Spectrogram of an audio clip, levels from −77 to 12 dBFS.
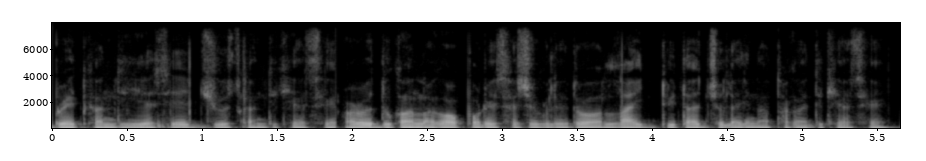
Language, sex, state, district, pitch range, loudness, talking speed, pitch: Nagamese, male, Nagaland, Kohima, 100-105 Hz, -19 LUFS, 255 wpm, 100 Hz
